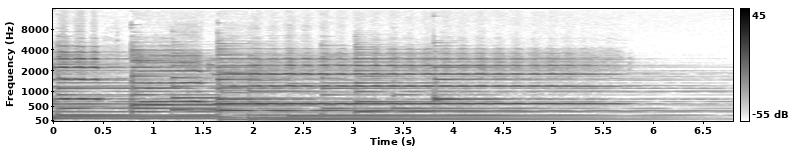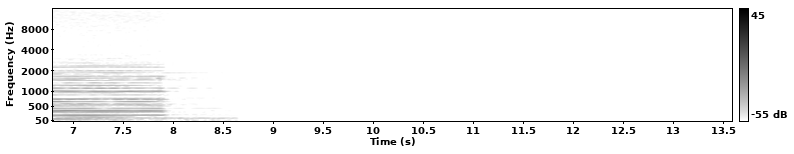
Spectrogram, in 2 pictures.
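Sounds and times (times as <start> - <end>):
flutes: 0.0 - 6.5.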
